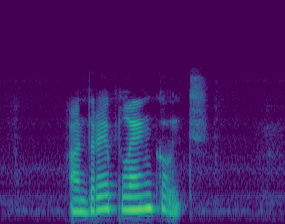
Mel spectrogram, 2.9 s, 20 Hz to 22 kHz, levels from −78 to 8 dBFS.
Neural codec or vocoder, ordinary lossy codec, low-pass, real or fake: autoencoder, 48 kHz, 32 numbers a frame, DAC-VAE, trained on Japanese speech; none; 19.8 kHz; fake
